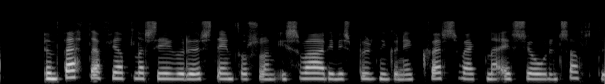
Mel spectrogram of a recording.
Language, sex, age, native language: Icelandic, female, 18-19, Icelandic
